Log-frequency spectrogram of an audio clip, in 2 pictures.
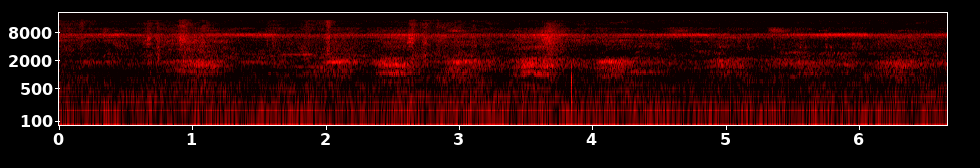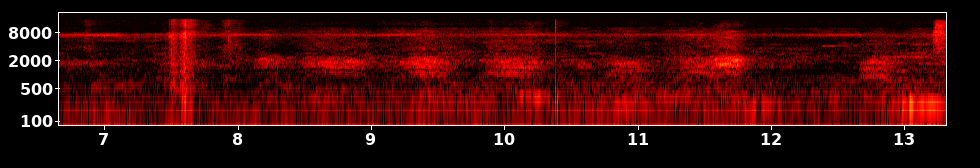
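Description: Birds calling repeatedly in the background, the calls coming more often in the second half, with one sharp click about seven and a half seconds in.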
